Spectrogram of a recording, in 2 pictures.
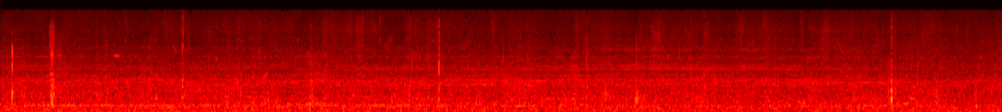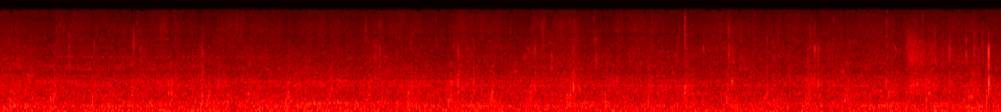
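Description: A steady low hum of a quiet town street fills the air outdoors.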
